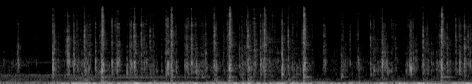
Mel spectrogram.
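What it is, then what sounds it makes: Mechanical keyboard typing. Both hands type with their fingertips on a compact mechanical keyboard with black and white plastic keycaps. A rapid, steady stream of short, bright clicks and clacks runs over a constant low hum.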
